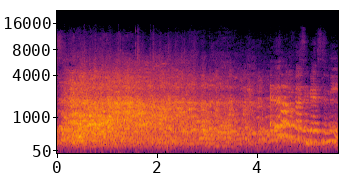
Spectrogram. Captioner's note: laughs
